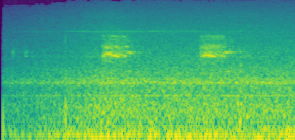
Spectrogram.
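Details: Squirrel named John calling: two short, harsh, buzzy bursts about a second and a half apart, each rising slightly, over a steady low rumble of background noise.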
